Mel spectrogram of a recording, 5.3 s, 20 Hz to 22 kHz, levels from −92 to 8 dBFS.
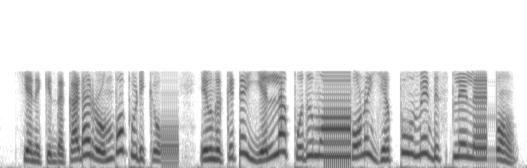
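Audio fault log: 1.62–1.78 s, 3.24–3.5 s, 4.76–4.96 s: packet loss with last packet repeated. Audio drops out after "எனக்கு இந்த கடை ரொம்ப" and "இவங்ககிட்ட எல்லா புது", and the last packet is replayed, out of step with pitch. Repeats buzz robotically near 50 Hz, which fits 20 ms packets. The third is scattered, with the longest run 100 ms.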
